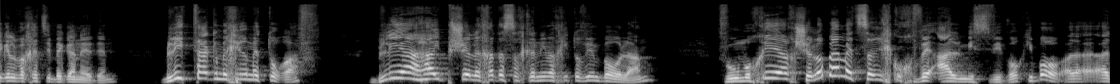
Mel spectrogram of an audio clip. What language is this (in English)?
Hebrew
